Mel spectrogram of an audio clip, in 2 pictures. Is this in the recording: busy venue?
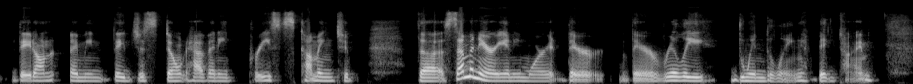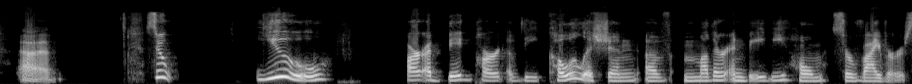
no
